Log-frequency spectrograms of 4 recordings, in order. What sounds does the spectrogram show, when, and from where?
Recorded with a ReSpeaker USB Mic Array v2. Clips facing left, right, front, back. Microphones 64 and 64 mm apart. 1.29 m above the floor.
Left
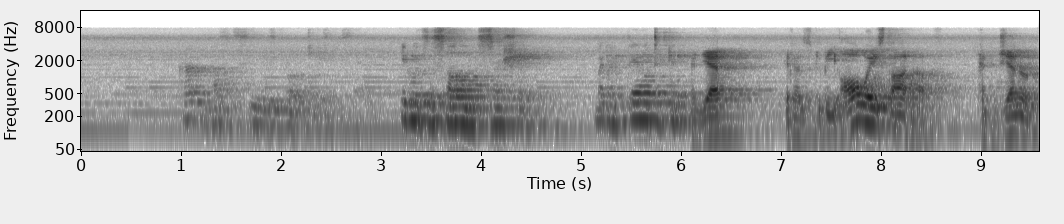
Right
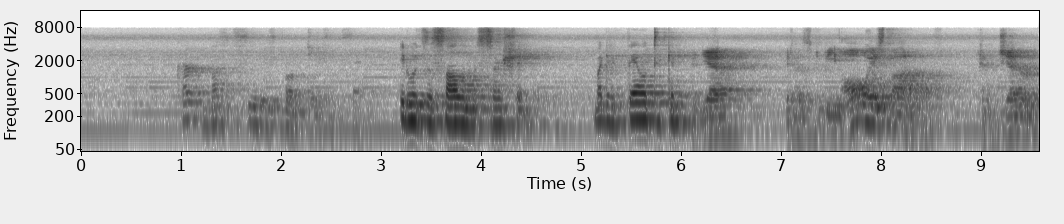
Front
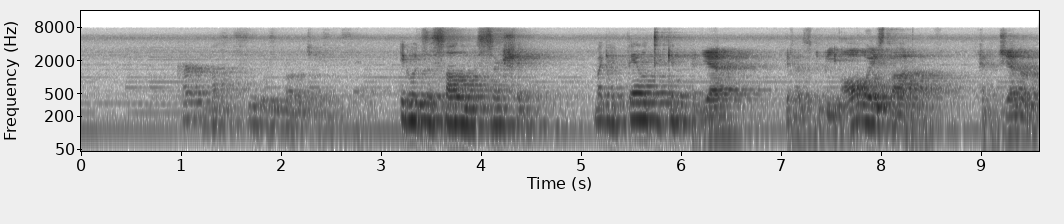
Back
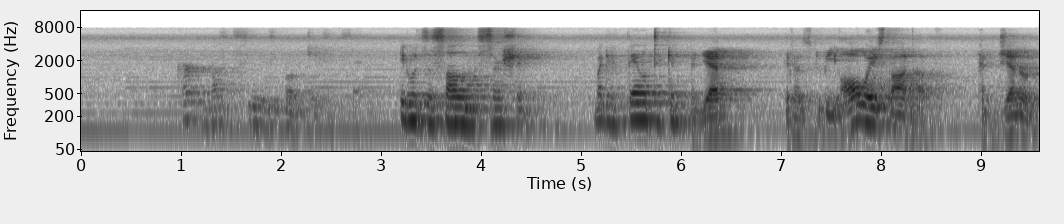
1.0 s a man speaking: 105° right, 4 m; by 2.8 s 120° right, 3.5 m
3.2 s a man speaking: 110° right, 1.4 m
6.1 s a man speaking: 135° left, 1.3 m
